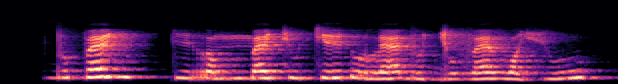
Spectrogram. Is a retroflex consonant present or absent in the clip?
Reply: absent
